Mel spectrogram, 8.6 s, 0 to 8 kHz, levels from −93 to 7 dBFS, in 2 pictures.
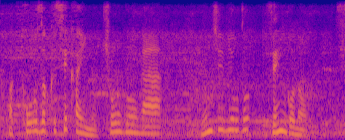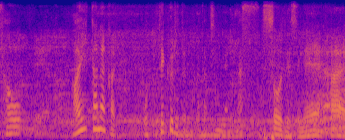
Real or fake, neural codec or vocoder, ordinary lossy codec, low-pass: real; none; Opus, 24 kbps; 7.2 kHz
